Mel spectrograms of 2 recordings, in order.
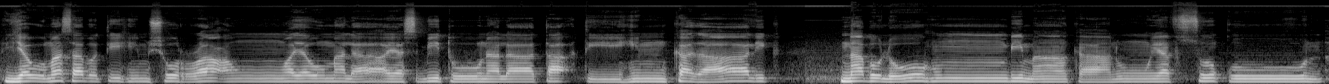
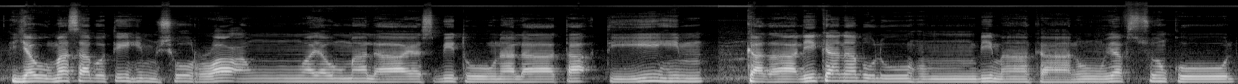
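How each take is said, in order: First: It joins ta'tihim onward, pausing after kadhalik. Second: It pauses after ta'tihim, joining kadhalika onward.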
